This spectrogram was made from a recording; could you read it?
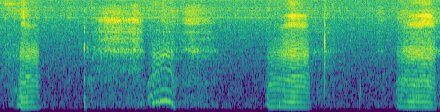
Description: This is why I always have bags under my eyes cause my cat snores on a daily basis... But I still love her!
